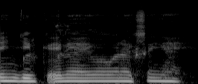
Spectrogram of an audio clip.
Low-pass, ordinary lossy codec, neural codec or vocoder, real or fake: 19.8 kHz; none; none; real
